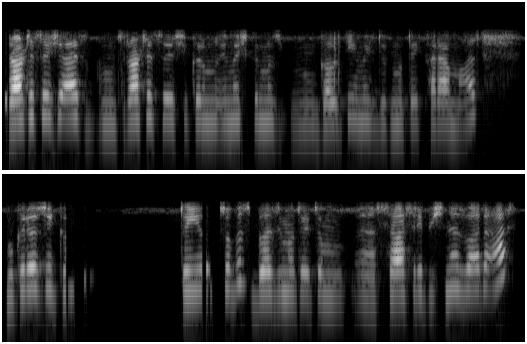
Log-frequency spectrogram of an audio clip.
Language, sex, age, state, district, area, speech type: Kashmiri, male, 18-30, Jammu and Kashmir, Kupwara, rural, conversation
